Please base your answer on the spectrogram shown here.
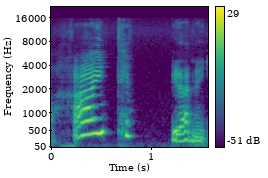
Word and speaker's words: high-tech: 이 끝에 붙어 있는 H가 다 묵음이 됐다는 얘기죠. 그래서 하이텍이라는 이 단어에는 H가 2개나 묵음입니다.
